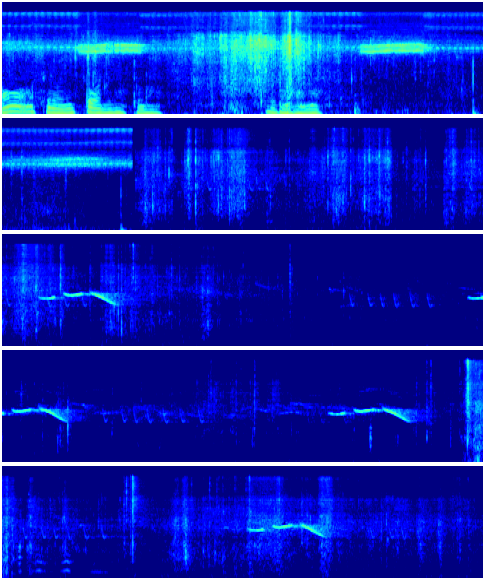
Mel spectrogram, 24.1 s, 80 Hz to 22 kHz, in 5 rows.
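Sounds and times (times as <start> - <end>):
dry leaves crunching underfoot: 0.4 - 4.6, 6.1 - 12.6, 18.7 - 24.0
bird whistling call: 3.6 - 4.4.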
